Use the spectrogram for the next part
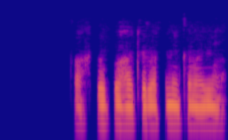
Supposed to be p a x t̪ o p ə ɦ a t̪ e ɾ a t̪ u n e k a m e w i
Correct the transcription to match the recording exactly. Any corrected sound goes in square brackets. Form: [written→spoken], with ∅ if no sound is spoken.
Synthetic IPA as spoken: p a x t̪ o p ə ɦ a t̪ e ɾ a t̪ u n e k a m [e→a] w i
